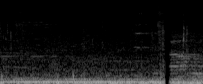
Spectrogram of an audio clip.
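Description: Steady low hum of store ambience with faint background music. The sound cuts out for an instant near the end.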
